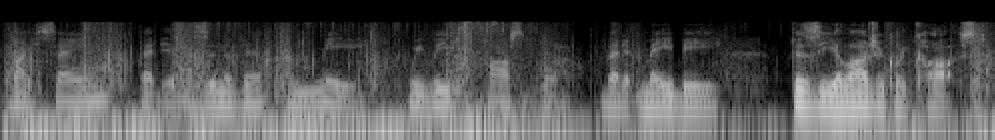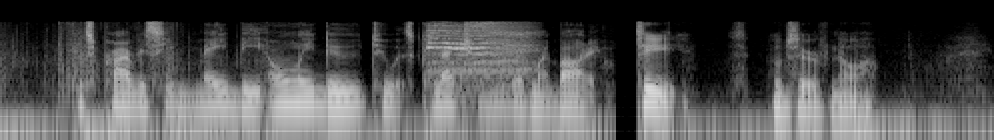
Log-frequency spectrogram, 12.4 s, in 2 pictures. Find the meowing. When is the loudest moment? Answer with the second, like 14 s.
9 s.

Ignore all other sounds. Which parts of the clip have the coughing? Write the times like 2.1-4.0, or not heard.
not heard.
